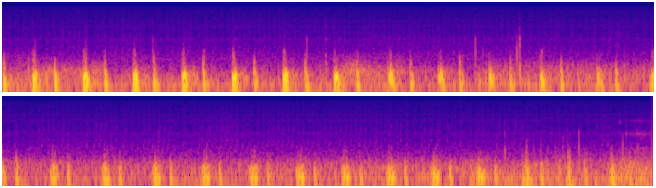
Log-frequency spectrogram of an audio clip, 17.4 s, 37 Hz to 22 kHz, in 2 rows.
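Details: Person deliberately making their own heart speed up and slow down: low heartbeat thumps about 90 a minute overall, pace shifting between faster and slower stretches.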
